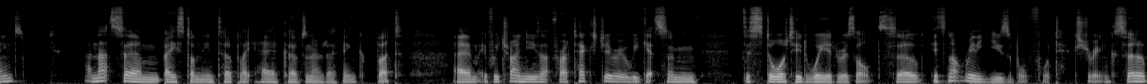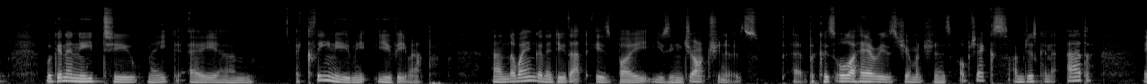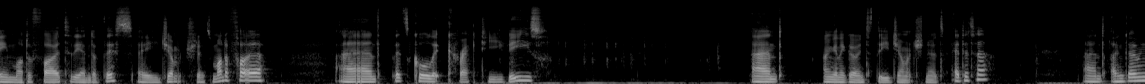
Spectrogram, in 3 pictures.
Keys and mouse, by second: 0.8 click, 1.8 click, 2.4 click, 4.0 ctrl+shift+click, 4.3 middle click, 10.0 click, 12.9 click, 15.6 x, 18.8 click, 20.9 click, 21.5-24.9 drag, 26.1 click, 27.1-29.9 shift+drag, 28.3 r, 31.1-32.3 drag.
